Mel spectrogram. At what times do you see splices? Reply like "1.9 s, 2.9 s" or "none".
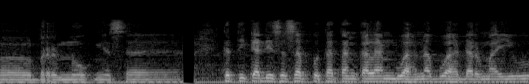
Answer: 2.0 s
